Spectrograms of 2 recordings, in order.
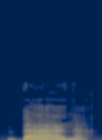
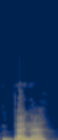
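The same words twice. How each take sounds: First: The vowel is held long. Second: The vowel is kept short. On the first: The speaker calls it right. "has a long vowel" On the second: The speaker calls it wrong.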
